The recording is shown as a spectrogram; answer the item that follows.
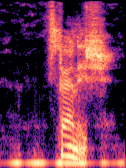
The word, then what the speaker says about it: Spanish: Y para decir español, Spanish, primera sílaba.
